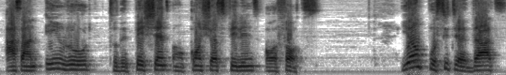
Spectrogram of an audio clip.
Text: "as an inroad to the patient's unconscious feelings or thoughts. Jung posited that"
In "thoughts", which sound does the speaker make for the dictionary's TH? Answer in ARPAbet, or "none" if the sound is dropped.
TH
